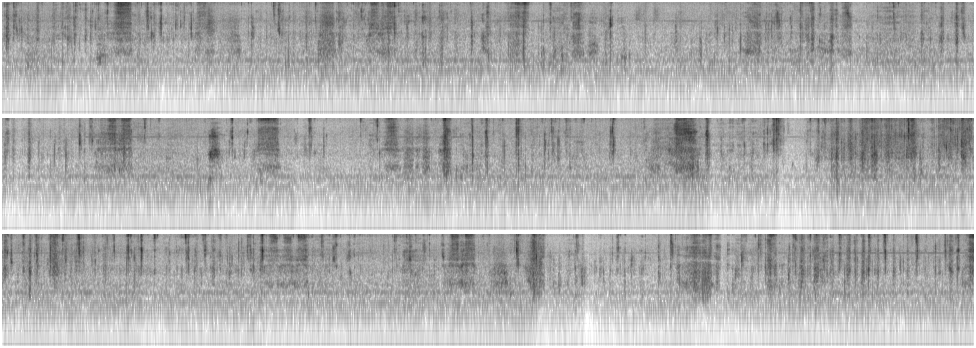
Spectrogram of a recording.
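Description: Close-miked eating of mutton curry with luchi by hand: wet chewing and many small mouth clicks and smacks. A steady low hum runs underneath.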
